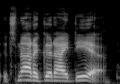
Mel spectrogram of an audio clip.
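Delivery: high, loud objection; yelled protest. A narrator's reading. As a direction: keep yelling to talk them down. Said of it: "Edith yelled".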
